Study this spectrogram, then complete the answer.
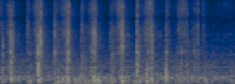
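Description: A deck of tarot cards being shuffled by hand, close and soft, with repeated riffling flicks and papery slaps in an uneven rhythm.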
